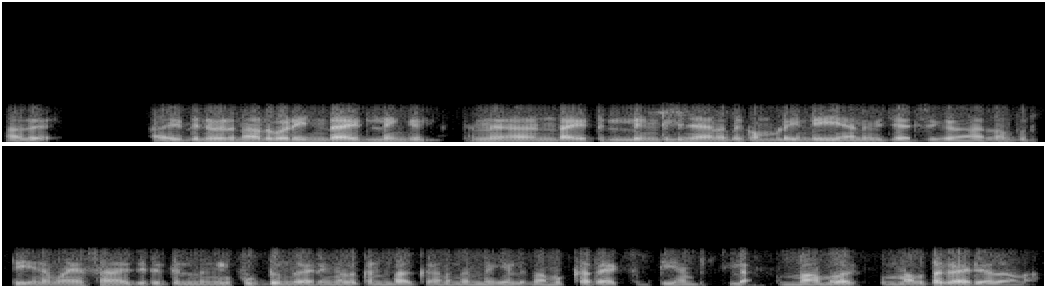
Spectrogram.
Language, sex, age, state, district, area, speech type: Malayalam, male, 45-60, Kerala, Wayanad, rural, conversation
